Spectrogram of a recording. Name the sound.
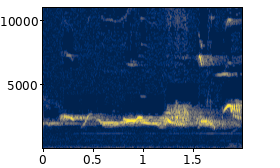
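blackbird singing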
